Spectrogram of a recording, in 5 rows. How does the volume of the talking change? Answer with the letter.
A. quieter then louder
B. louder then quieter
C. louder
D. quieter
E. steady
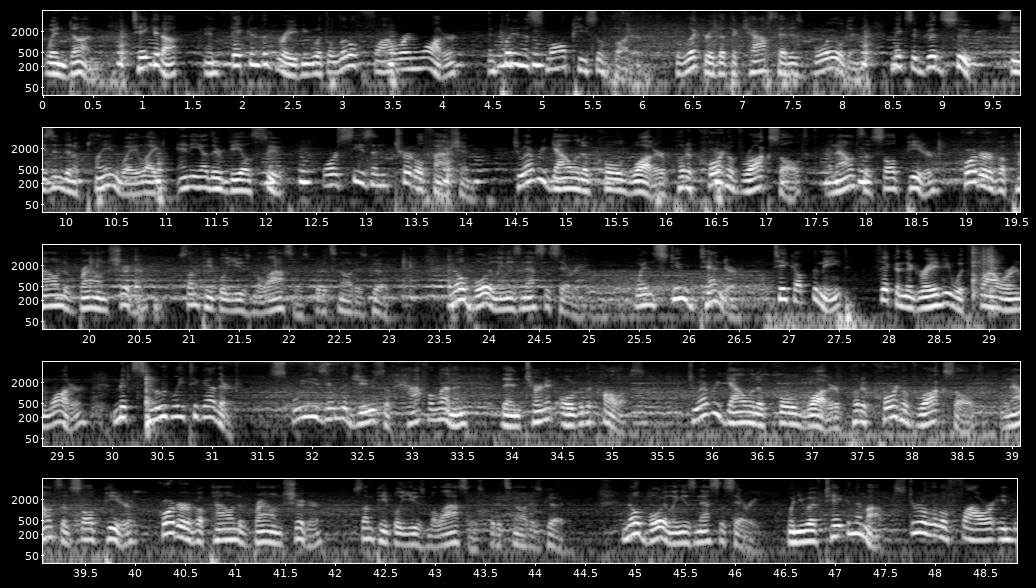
E.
